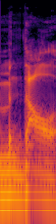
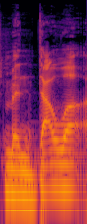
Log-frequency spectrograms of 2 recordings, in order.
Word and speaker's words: Mandela: of me checking out the mandala effect i know i say it wrong i think it's mandela effect it's very hard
